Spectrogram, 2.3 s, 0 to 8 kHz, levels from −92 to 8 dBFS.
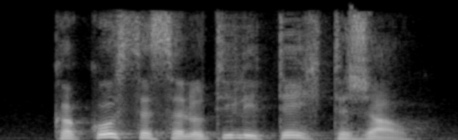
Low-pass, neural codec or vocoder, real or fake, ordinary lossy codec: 7.2 kHz; codec, 16 kHz in and 24 kHz out, 1 kbps, XY-Tokenizer; fake; AAC, 48 kbps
